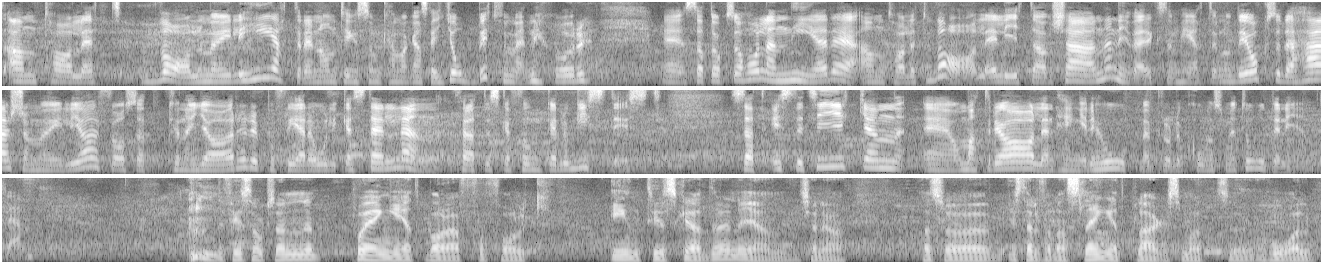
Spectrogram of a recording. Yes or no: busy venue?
yes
